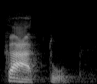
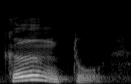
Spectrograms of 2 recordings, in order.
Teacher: na verdade o som é diferente por uma nasalização e não pela entrada de um novo fonema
